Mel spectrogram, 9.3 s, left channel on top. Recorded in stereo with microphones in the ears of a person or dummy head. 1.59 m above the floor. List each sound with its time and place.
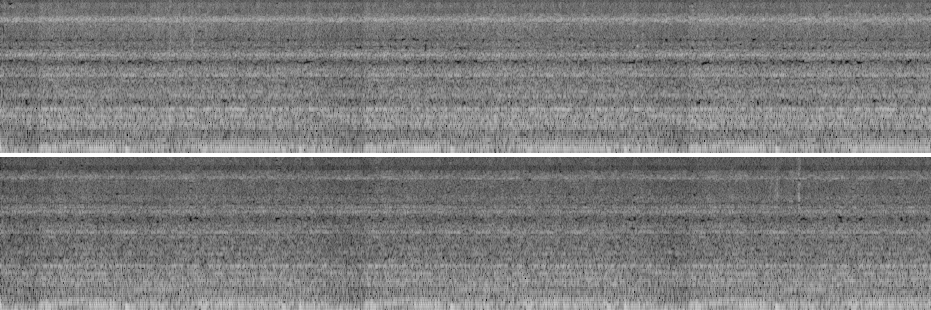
0.0 s an engine running: 40° left (ahead or behind), 3 m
